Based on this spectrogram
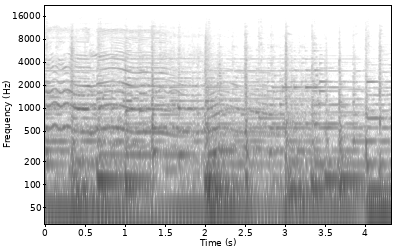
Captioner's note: none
